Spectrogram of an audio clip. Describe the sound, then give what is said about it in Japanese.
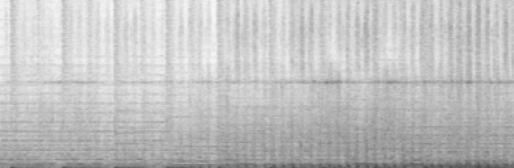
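A video-game helicopter departing with a rhythmic rotor chop. The pulsing beat grows denser and gradually louder over a few seconds, with no voices. “ヘリに乗ってお別れするぞ。”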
